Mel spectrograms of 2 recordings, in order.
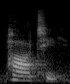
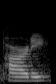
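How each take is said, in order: First: The middle consonant is a clear T sound. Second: The middle consonant is a soft D sound. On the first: "we say" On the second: "There's a D in there"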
